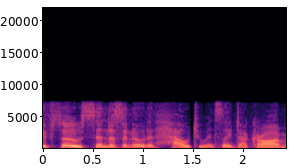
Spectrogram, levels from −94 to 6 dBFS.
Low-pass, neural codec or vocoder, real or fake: 7.2 kHz; codec, 16 kHz, 0.5 kbps, X-Codec, HuBERT features, trained on LibriSpeech; fake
